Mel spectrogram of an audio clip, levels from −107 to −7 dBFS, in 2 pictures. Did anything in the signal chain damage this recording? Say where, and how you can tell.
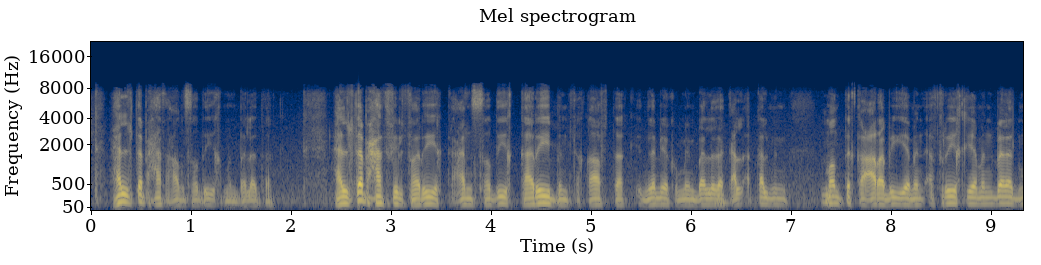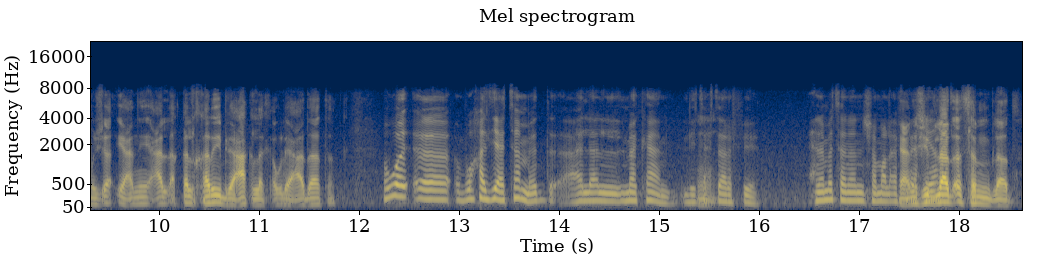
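No, nothing damaged it.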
